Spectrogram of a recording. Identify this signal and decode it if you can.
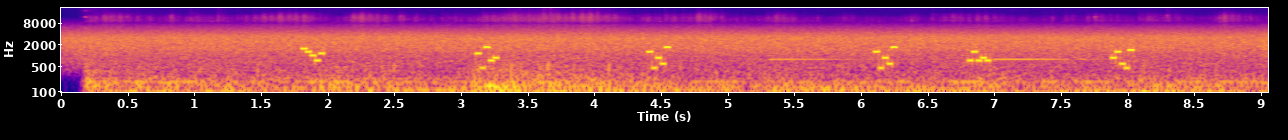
Five-tone selective call (EIA), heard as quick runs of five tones, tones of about 30 ms, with radio hiss, a squelch burst at the end and the noise inside a bus. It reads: 75314 44812 55208 55208 15121 25006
